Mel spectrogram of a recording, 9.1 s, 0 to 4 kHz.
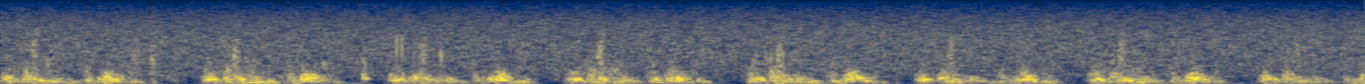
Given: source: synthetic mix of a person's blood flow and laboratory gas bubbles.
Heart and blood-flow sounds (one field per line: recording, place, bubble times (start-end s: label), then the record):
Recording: Doppler ultrasound of blood flow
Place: precordium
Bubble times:
2.14-2.19 s: bubbles
2.40-2.48 s: bubbles
2.61-2.98 s: bubbles
From the record:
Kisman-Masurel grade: 212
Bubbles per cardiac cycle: several, 3 to 8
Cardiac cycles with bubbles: 1 to 10%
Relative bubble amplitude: moderate (0.250 to 0.450)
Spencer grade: 1 (occasional bubble signal discernible with the cardiac motion signal, with majority of cardiac periods free of bubbles)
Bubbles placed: only in the low amplitude regions of the cardiac cycle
